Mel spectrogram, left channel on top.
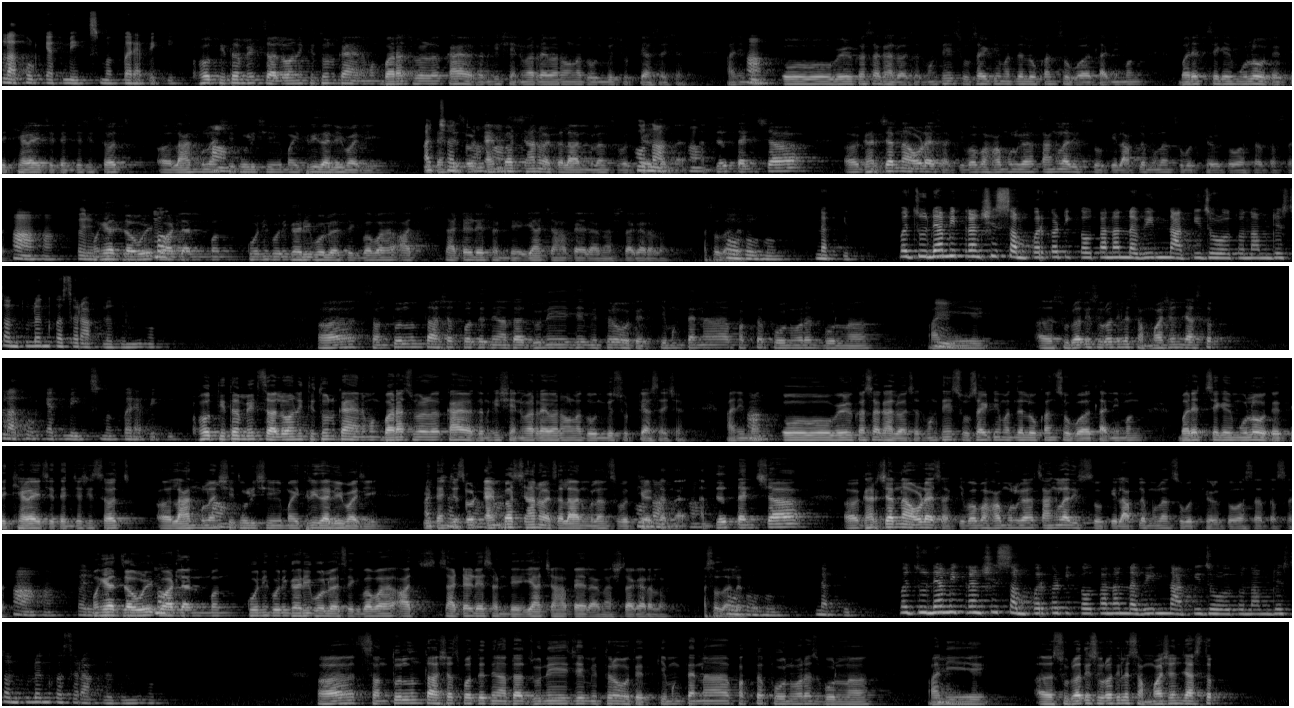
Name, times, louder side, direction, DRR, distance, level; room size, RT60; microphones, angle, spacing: voice 1, 0.0-1.4 7.4-7.6 15.0-15.2 17.1-18.0 19.2-19.9 25.9-26.8 27.3-27.5 33.0-33.6 33.9-34.1 34.8-40.2 48.0-48.2, left 3 dB, 80° left, 11 dB, 0.8 m, -33 dB
voice 2, 1.9-6.7 7.2-11.4 11.8-14.1 14.4-16.7 17.1-20.9 21.3-25.8 26.7-32.4 32.8-33.2 41.9-47.4 48.0-48.6 49.0-50.8, right 4 dB, 75° right, 13 dB, 0.6 m, -32 dB
17.5 x 6.1 x 4.9 m, 0.82 s
head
